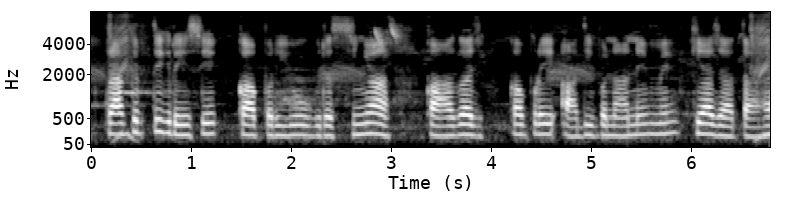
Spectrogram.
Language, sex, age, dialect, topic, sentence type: Hindi, female, 31-35, Awadhi Bundeli, agriculture, statement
